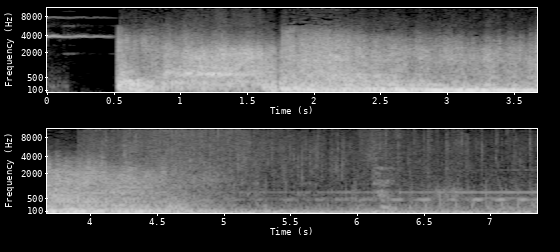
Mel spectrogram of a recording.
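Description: A sudden, loud explosion bursts out after a brief quiet, followed by a heavy, deep rumble that slowly fades over several seconds with lingering debris-like crackle. No voices.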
